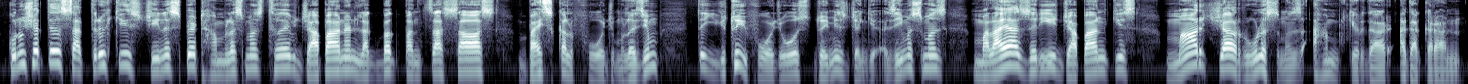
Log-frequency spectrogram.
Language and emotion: Kashmiri, neutral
